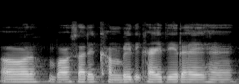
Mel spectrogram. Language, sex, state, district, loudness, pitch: Hindi, male, Jharkhand, Ranchi, -17 LUFS, 115 Hz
